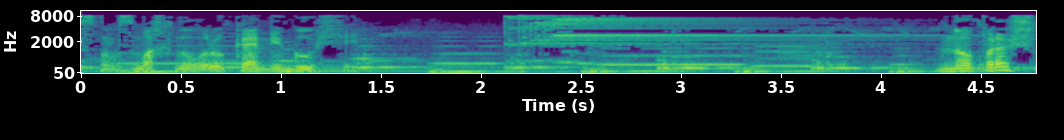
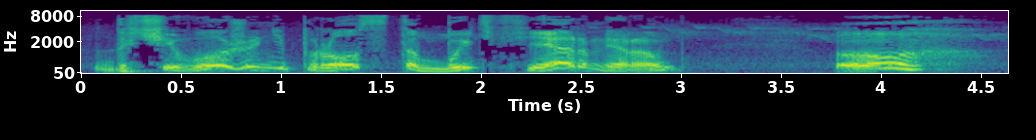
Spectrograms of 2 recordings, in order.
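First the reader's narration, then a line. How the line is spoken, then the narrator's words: Sighed. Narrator (Russian): вздохнул Гуфи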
